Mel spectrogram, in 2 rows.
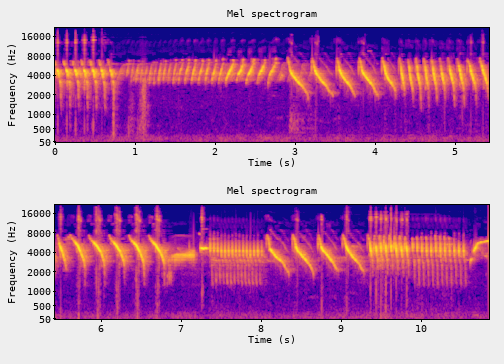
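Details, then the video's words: Loud loper canary song variation, a long sequence of quick high repeated notes running into a series of steeply falling whistled sweeps, interrupted by short buzzy trills and ending on a rising note. "14 variasi suara burung kenari loper"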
